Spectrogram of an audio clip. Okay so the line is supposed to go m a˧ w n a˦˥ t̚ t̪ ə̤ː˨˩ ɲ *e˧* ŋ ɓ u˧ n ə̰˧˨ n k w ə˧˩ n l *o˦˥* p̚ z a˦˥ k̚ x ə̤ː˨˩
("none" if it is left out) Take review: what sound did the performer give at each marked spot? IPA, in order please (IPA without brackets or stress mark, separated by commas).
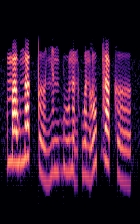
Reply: e˧, o˦˥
